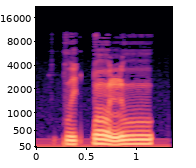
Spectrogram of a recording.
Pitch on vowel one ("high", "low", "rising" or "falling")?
low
